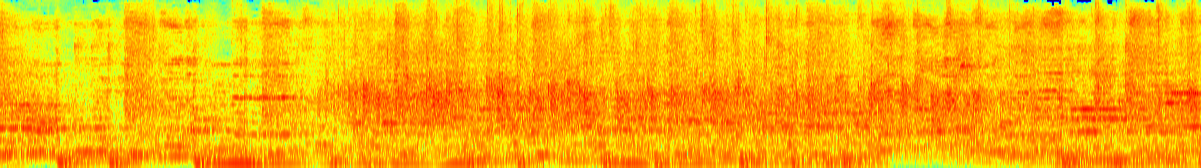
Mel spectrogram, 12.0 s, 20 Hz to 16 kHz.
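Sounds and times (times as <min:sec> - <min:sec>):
music with held bass notes: 0:02.0 - 0:08.8, 0:10.4 - 0:12.0
audience applauding: 0:03.1 - 0:12.0.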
